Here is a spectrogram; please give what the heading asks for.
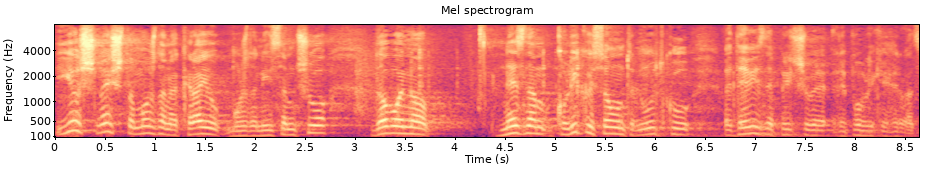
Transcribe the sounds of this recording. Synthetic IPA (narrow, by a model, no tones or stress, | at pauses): ijo̞ʃne̞ʃt̪o̞mo̞ʒd̪anakɾaːjumo̞ʒd̪aniːsamt͡ʃuo̞ | d̪o̞ʋoʎno̞ | ne̞znamko̞likojeseo̞ʋomt̪ɾenuːt̪ku | d̪iʋiːzne̞pɾiːt͡ʃuʋeɾepublikexr̩ʋa̰ːt̪se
